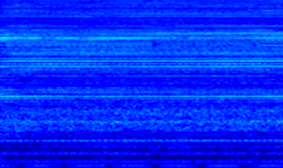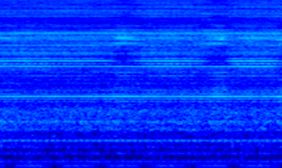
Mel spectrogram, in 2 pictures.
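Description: Power buffing wheel polishing a vintage Hammer Brand Barlow knife with rubbing compound, a steady high-pitched whirring hiss with a pulsing low rumble, continuous and close.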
